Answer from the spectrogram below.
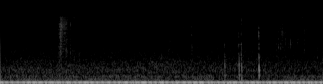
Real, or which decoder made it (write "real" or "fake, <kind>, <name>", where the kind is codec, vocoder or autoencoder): real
